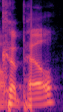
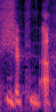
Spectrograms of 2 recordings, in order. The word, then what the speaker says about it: Chappelle: very good time uh are you talking about uh Dave Capel no I'm talking about Dave Chappelle Dave Chappelle he mispronounced his last name for some reason um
